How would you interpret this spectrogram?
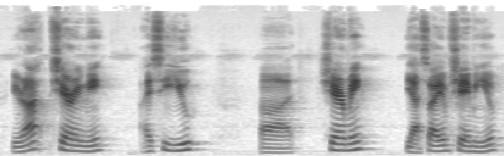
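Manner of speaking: ordinary talk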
